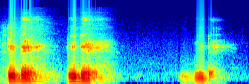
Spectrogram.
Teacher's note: das zwischenvokalische Konsonant wird geschwächt, liniert und auch stimmhaft. Also Linierung und Sonorisierung. · Das Schwa am Ende verändert sich etwas, das ist etwas angehoben. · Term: fränkische zentralisierte E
